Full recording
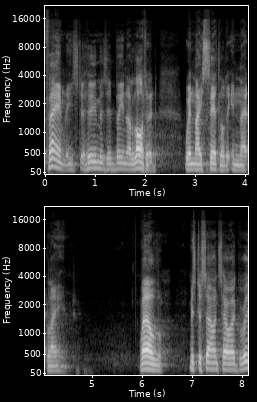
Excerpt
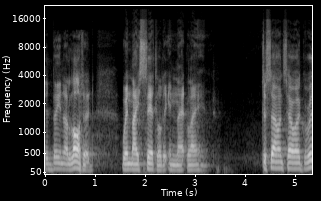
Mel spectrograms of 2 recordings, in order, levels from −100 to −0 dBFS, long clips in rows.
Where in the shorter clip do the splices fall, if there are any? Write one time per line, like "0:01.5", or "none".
0:04.3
